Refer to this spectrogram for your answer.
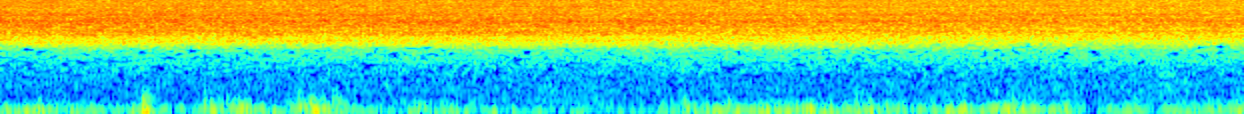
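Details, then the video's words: Steady, unbroken high buzzing of cicadas fills the air while gusts of wind push soft low rumbles and a few brief rustles beneath the drone. "시원한 바람이 분다 매미소리"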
